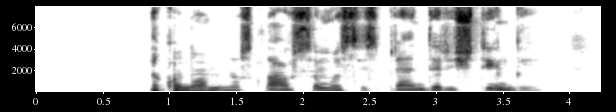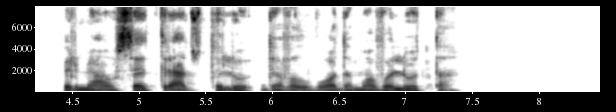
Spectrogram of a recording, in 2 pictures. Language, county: Lithuanian, Vilnius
